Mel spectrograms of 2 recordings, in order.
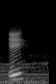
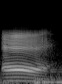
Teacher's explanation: o e curto é e enquanto o e longo é e ele é aberto e longo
